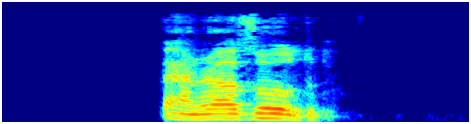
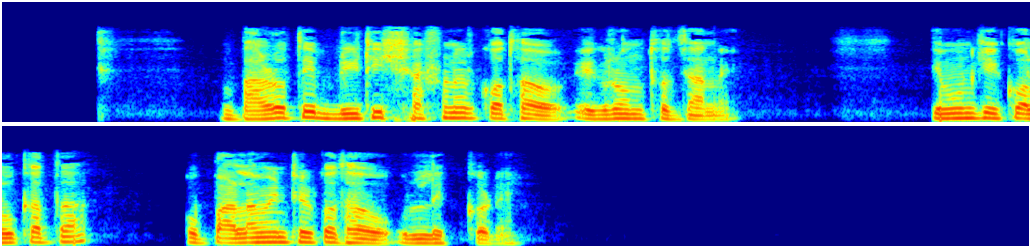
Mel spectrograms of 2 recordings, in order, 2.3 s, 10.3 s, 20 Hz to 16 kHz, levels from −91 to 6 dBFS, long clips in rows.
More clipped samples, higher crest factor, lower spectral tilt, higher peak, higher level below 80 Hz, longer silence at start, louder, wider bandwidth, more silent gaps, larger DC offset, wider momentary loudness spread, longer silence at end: neither; about the same, 20 dB vs 16 dB; about the same, -6 dB/octave vs -6.5 dB/octave; about the same, -2 dBFS vs 0 dBFS; second, -64 dBFS vs -50 dBFS; first, 0.8 s vs 0.5 s; second, -19 LUFS vs -15 LUFS; first, 11 kHz vs 7.4 kHz; neither; neither; about the same, 11 LU vs 10 LU; second, 0.75 s vs 2.55 s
